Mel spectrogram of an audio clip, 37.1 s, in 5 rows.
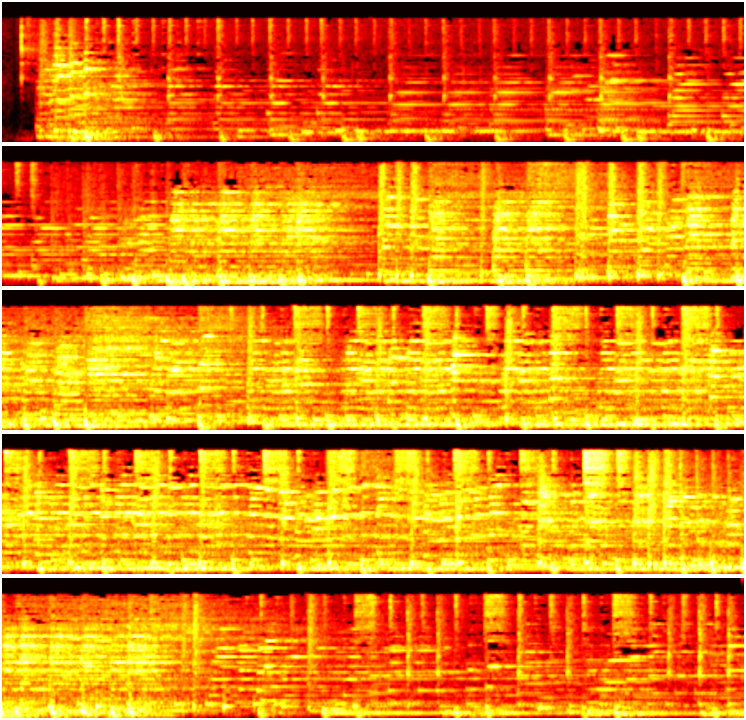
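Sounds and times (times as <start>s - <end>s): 
calypso music: 0.0s - 37.1s.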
